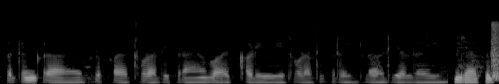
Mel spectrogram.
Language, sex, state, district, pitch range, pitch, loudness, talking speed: Hindi, male, Uttar Pradesh, Budaun, 95-105 Hz, 100 Hz, -38 LUFS, 205 wpm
